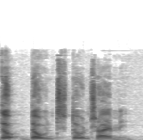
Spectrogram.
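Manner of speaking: imitated deep bass voice. Retelling a warning to misbehaving kids: imitating own bass warning voice. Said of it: "I just learned to put a bass in my voice".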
